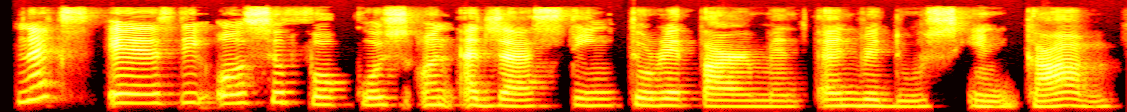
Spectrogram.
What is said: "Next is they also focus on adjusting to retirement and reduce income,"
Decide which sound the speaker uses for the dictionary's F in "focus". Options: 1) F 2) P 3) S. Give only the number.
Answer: 1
